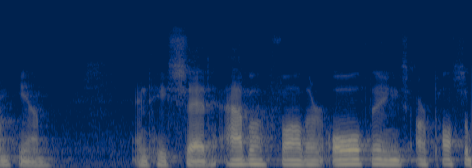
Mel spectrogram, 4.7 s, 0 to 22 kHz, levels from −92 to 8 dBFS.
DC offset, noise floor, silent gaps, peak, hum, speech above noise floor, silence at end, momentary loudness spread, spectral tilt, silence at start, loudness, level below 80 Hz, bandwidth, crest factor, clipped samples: under 0.1%; -71 dBFS; none; -22 dBFS; none; 32 dB; 0 s; 13 LU; -9 dB/octave; 0 s; -40 LUFS; -62 dBFS; 9.2 kHz; 18 dB; under 0.1%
